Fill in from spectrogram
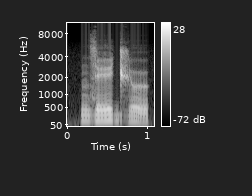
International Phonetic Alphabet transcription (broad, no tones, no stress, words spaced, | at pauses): nzed͡ʒɵ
